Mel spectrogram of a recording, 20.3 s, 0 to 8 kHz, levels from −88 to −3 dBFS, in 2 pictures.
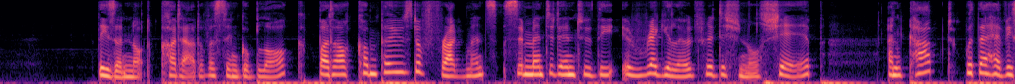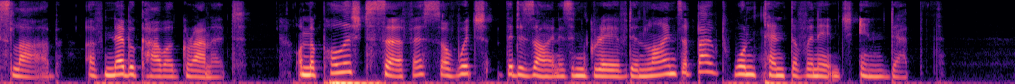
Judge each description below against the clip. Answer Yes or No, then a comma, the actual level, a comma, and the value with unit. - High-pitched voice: Yes, high, 215 Hz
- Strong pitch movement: No, average, 4.4 semitones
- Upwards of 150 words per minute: No, average, 145 wpm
